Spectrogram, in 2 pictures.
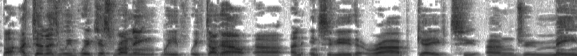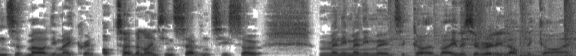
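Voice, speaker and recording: A man's voice: medium pitch, fairly quick. Genial man in his sixties hosting. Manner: genial, asks guests to share. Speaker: host. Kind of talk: casual chat.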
